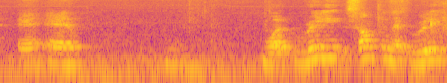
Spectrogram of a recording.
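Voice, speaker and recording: A man with a fairly high pitch, amid audible room echo and noticeable background noise. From Cuba, raised in US from age 8. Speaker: radio show guest. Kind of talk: political talk radio discussion.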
